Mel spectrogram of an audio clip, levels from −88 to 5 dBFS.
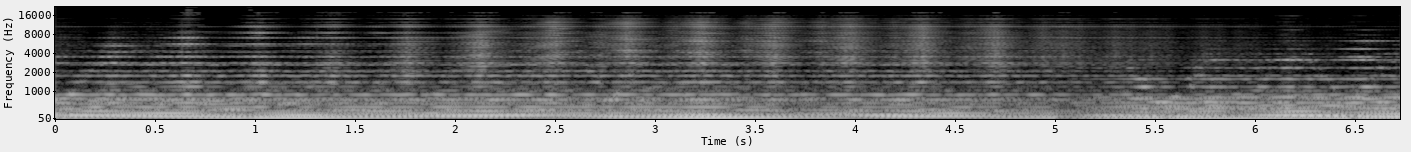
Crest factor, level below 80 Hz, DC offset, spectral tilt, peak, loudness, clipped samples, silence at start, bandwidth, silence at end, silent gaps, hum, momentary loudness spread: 14 dB; -30 dBFS; under 0.1%; -5.5 dB/octave; -8 dBFS; -24 LUFS; under 0.1%; 0 s; 18 kHz; 0 s; none; none; 6 LU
